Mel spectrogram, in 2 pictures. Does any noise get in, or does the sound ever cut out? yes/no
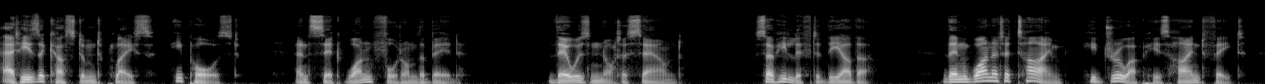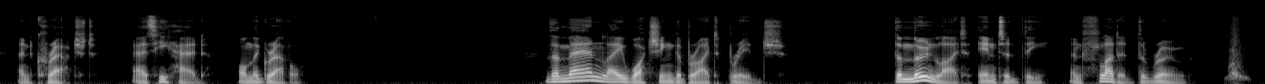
yes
